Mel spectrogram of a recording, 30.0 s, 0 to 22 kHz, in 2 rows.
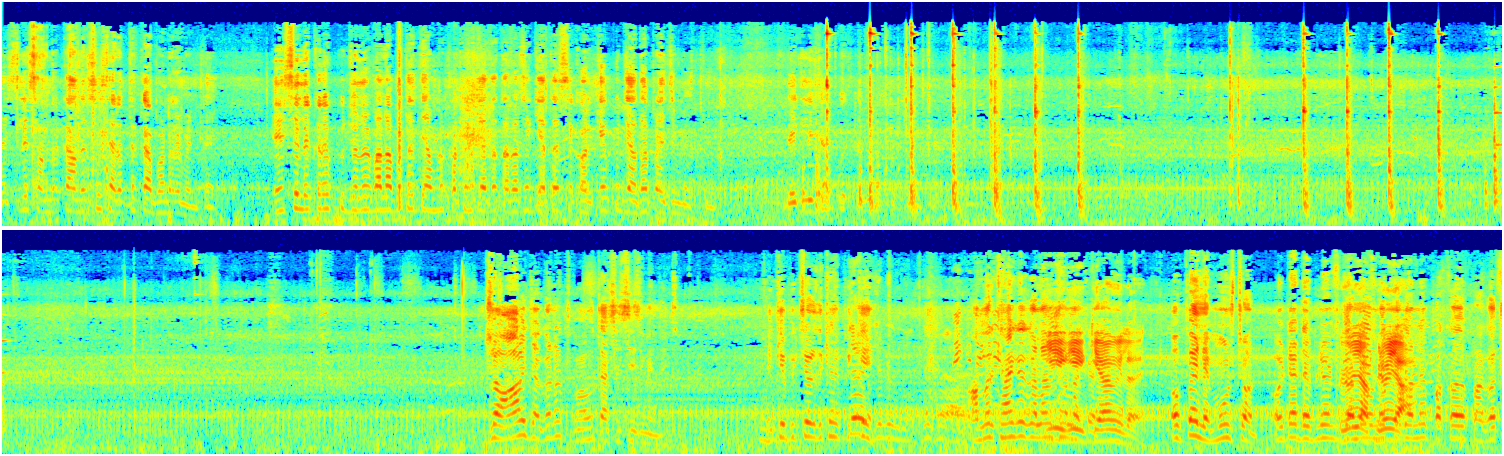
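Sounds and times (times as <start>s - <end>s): metal pipe knocking on shell: 13.0s - 15.1s.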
